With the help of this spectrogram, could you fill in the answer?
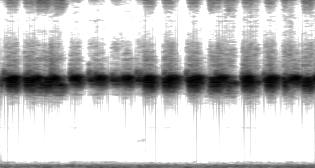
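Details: Cricket producing a high, ringing chirp sequence, bursts of pulses about three to four per second, steady in volume, with a soft low hum behind.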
